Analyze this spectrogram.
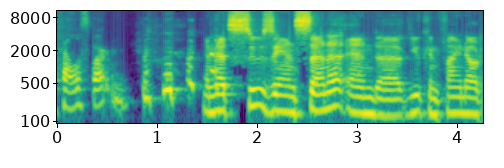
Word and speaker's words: Sena: uh well a fellow spartan and that's suzanne senna and you can find out a lot more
